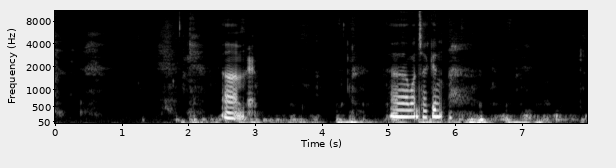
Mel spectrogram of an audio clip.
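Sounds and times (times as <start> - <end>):
pen-on-paper strokes of handwriting: 1.7 - 7.9
speech: 2.5 - 3.1, 5.0 - 6.1.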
